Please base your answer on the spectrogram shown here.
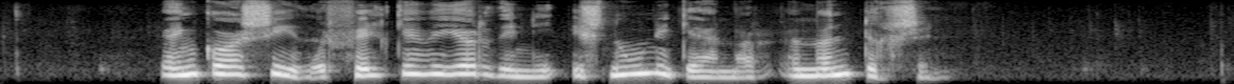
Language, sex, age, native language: Icelandic, female, 60-69, Icelandic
